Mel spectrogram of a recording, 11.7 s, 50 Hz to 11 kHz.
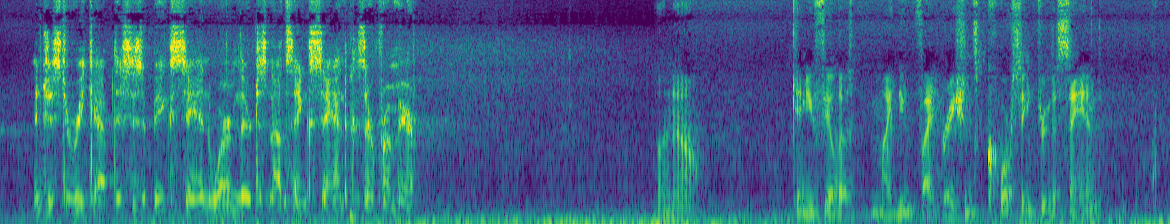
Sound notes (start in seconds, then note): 4.5 in the distance, the earth begins rumbling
